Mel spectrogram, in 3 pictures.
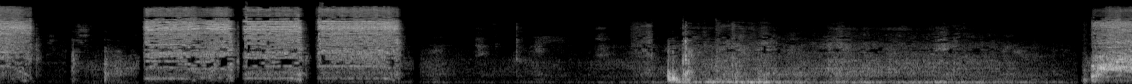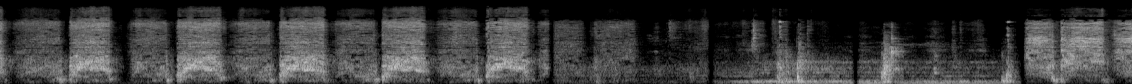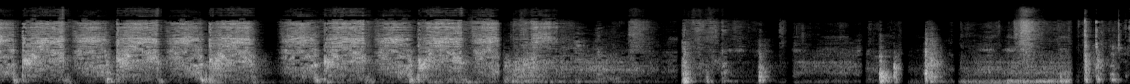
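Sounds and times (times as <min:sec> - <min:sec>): hand tool scraping wood: 0:10.9 - 0:18.5, 0:21.6 - 0:31.4.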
